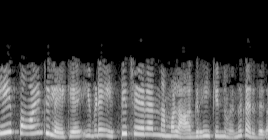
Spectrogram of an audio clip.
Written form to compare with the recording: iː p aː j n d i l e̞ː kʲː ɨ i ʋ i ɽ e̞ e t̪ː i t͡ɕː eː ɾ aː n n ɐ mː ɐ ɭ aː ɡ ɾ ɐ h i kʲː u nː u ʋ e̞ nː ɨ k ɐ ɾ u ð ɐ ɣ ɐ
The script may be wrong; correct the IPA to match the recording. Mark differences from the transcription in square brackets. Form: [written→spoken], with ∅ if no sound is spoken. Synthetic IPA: iː p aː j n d i l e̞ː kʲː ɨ i ʋ i ɽ e̞ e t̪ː i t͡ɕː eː ɾ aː n n ɐ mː ɐ ɭ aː ɡ ɾ ɐ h i kʲː u nː u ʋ e̞ nː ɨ k ɐ ɾ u ð ɐ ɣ ɐ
